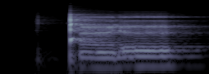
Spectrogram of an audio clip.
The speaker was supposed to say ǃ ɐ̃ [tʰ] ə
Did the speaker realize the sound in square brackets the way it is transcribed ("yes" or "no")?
no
